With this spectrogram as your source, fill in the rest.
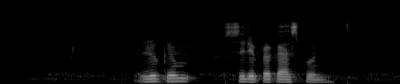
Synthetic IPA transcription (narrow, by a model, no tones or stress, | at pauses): rukem | suɾiprʌkaspun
